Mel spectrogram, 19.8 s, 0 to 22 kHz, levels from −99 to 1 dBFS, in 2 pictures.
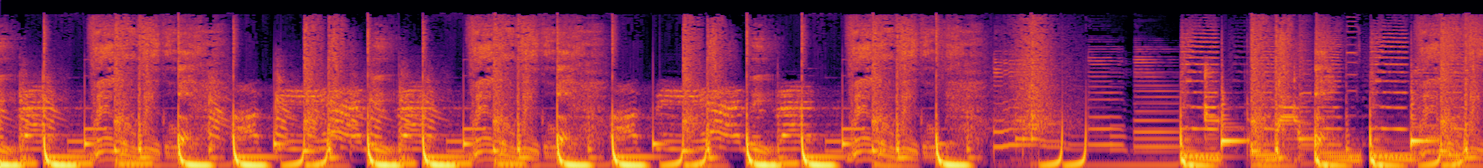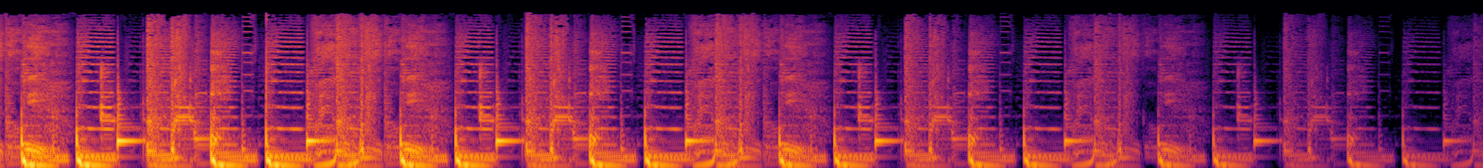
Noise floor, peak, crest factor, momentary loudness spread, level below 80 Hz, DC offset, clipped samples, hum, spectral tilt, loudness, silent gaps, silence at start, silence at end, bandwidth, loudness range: -42 dBFS; 0 dBFS; 16 dB; 16 LU; -18 dBFS; under 0.1%; under 0.1%; none; -5 dB/octave; -17 LUFS; none; 0 s; 0.2 s; 16.5 kHz; 13 LU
